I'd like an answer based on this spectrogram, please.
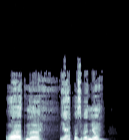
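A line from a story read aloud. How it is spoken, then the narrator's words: Sigh. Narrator (Russian): вздохнул Дидье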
